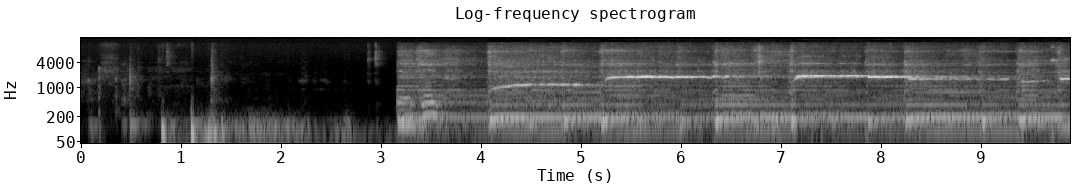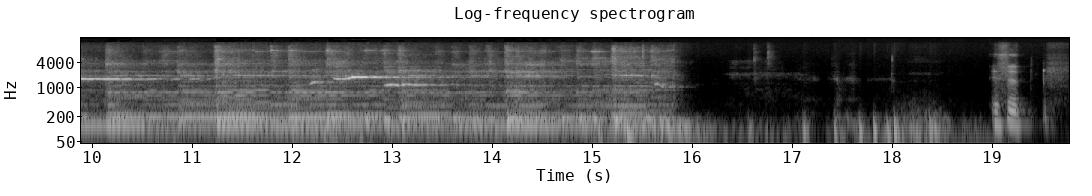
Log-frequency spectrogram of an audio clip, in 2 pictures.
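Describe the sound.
A song plays for about twelve seconds, a clear whistled melody gliding over strummed guitar and a steady low beat, with people talking briefly before and after.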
